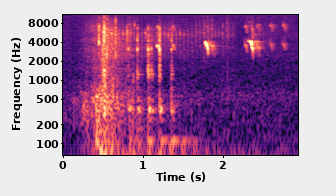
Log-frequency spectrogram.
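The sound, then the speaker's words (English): A burst of fluttering wingbeats as a released bird, numbered 511, flies off, followed by a few short, high chirping calls as it moves away, with no voices. “Releasing now, bird 511.”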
